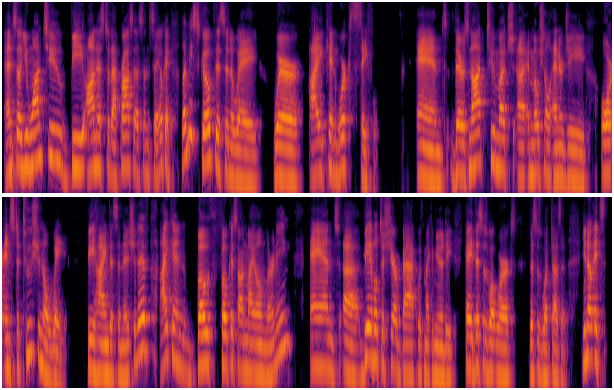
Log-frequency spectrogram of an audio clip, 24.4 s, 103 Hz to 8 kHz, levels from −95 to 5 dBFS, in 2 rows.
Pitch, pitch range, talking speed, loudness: 160 Hz, 135-185 Hz, 170 wpm, -28 LUFS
